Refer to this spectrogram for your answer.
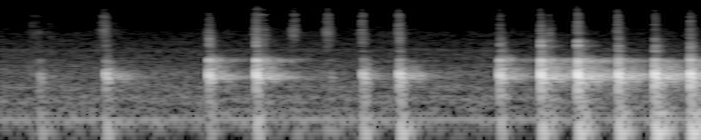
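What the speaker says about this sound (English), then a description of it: "We're going to get this over here and chop it up good" A knife chopping a Vidalia onion on a cutting board, steady close thumps that speed up into a quick rhythmic run toward the end.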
